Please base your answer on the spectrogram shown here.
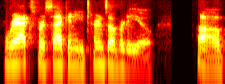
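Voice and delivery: normal talking voice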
